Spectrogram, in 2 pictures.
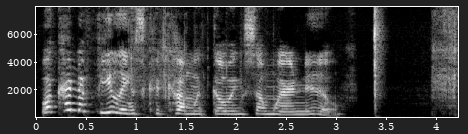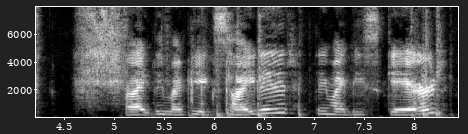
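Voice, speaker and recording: Slight background noise accompanies a woman's somewhat high voice as she runs a read-aloud lesson. She's an elementary school teacher, using simple phrases and questions to guide her young pupils.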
